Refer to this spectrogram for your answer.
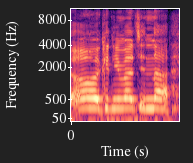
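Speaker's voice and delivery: high-pitched put-on wonder; playful mock horror. MC riffing obliviously to a silent crowd, playful high mockery. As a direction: muse aloud in a high comic voice. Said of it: "in one of my little playful M C roles".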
